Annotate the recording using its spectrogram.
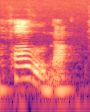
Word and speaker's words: fauna: ファウナ、ファウナ、 F-A-U-N-A、ファウナ、動物層、動物に相談の層と書いて動物層ですね。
